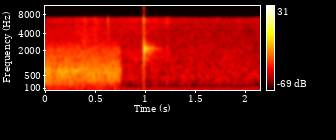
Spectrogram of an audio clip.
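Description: Steady outdoor background noise cuts off abruptly about three quarters of a second in, at a cut in the recording. About a second in, a single sharp click rings briefly, the loudest sound here.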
